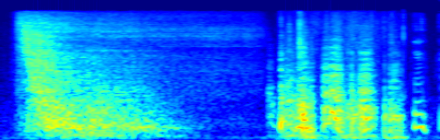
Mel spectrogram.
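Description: Cartoon sound effect of a balloon being blown up: one long breathy rush of air into the balloon, loud at first and fading over about a second, followed near the end by a brief rubbery rubbing sound.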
